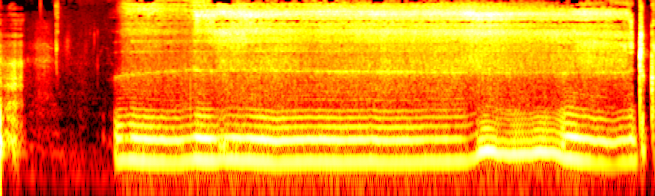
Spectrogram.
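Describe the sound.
A voice imitates a tattoo machine with a steady, low, droning buzz that holds for about five seconds, wavering briefly in pitch near the end, alongside a bright, hissy edge.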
